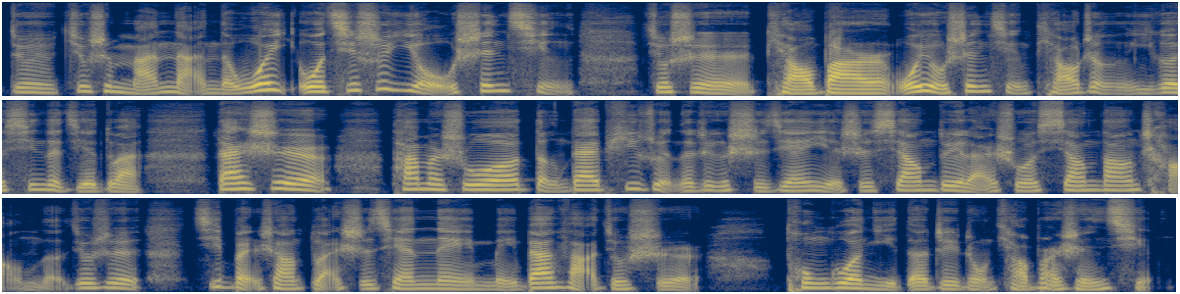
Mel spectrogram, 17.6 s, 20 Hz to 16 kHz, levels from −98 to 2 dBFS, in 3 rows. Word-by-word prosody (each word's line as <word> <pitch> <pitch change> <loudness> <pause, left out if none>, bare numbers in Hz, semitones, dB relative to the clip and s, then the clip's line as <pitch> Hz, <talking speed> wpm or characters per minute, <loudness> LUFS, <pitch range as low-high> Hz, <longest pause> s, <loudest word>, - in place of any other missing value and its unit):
对， 170 -3 -4
就 205 +6 -6
是 205 +1 -1
蛮 180 +1 -2
难 165 -5 -3
的。 130 - -3
我 195 - +7
我 195 0 +6
其 245 +6 +2
实 300 +4 0
有 245 -4 0
申 225 0 +1
请 230 - -2 0.4
就 185 - -2
是 160 -8 0
调 135 0 +4
班 150 +2 +7
儿， 145 0 +5
我 - - +7
有 210 -7 +6
申 205 +6 0
请 135 -10 -7
调 165 - -1
整 130 -10 -6
一 135 +2 -11
个 170 0 +2
新 195 +4 -4
的 175 -4 -2
阶 140 -1 -1
段， - - -2 0.3
但 220 +3 +4
是 220 -6 +4 0.3
他 210 - +2
们 210 -1 0
说 190 -1 +3
等 135 -8 -6
待 180 0 +4
批 230 +5 -7
准 - - -4
的 150 - -5
这 170 - -5
个 165 - -5
时 145 - -2
间 160 +3 -2
也 150 - -4
是 155 0 -5
相 170 +1 +1
对 175 -2 -1
来 145 - -3
说 150 -1 -2
相 175 0 -1
当 175 0 -1
长 - - -6
的， - - -12
就 185 - -3
是 185 -3 -2 0.3
基 230 - -5
本 190 -2 -1
上 155 0 0
短 - - -4
时 155 - -1
间 160 -1 -1
内 150 -2 -2
没 135 -2 -7
办 185 +6 +5
法 190 - 0
就 145 - -4
是 - - -4 0.4
通 185 -2 -2
过 180 -2 +4
你 135 -6 -7
的 135 - -1
这 145 0 -4
种 135 - -5
调 130 - -3
班 - - -2
儿 - - -3
申 135 -2 -2
请。 175 - -1
175 Hz, 270 characters per minute, -21 LUFS, 150-195 Hz, 0.4 s, 我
